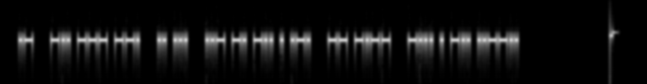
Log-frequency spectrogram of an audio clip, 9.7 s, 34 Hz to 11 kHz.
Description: Morse code, heard as a keyed tone, about 30 wpm, 700 Hz. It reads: A DOG IS UNDER MY BED?
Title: Sentences from Top 1000 Words - Review Part 2 - 30wpm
